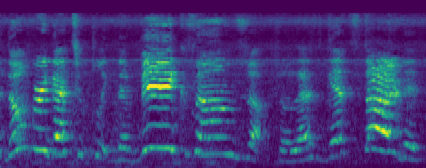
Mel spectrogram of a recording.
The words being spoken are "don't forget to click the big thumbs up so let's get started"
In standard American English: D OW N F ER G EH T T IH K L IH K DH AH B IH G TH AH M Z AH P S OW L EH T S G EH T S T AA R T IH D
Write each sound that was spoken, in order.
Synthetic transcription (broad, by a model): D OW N F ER G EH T T IH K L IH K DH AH B IH G S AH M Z AH P S OW L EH T S G EH T S T AA R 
